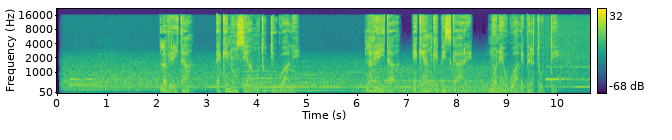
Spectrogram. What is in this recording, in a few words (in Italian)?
tvc tonno mare aperto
